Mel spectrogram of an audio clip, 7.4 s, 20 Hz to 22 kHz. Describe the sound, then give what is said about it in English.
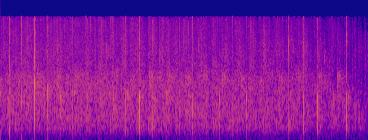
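An audience applauds steadily at the start of a session, a big round of applause for Andrew Locke's achievement of climbing all 14 8,000-metre peaks, a dense wash of many hands clapping with a few sharper individual claps popping out in a loose rhythm, sustained at an even level throughout. “So maybe the best way that we can get today underway is with a big round of applause for Andrew Locke and that achievement.”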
